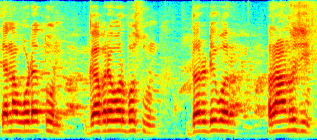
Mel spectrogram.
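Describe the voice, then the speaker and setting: A male storyteller gives a dramatic literary reading in a high voice. He reads with expression and stretches out the cries in the story. The recording is dull and lo-fi. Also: flat delivery, normal speed. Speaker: storyteller explaining a novel.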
